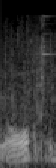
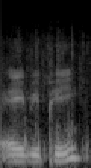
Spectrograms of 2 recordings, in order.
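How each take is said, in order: First: The middle letter is said as W. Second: The middle letter is said as V. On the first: This is the usual English way of saying it. "you don't say A W P" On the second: This is how Danish speakers say it. "in Danish, you just say A V P"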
